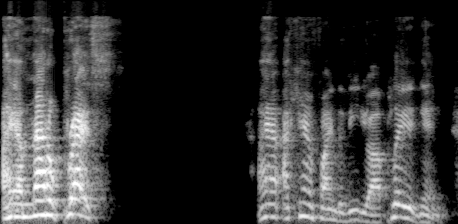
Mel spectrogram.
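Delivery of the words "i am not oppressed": imitating an African accent, higher and louder; mock the Cameroonian woman in a raised African accent; loud, high imitation of an African accent. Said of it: "in her African accent".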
